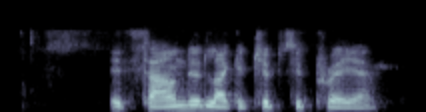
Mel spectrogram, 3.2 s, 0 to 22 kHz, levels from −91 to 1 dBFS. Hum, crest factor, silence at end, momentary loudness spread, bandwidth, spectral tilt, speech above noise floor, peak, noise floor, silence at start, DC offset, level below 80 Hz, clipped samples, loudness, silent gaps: none; 20 dB; 0.4 s; 10 LU; 7.4 kHz; -5.5 dB/octave; 33 dB; -8 dBFS; -59 dBFS; 0.85 s; under 0.1%; -74 dBFS; under 0.1%; -27 LUFS; none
